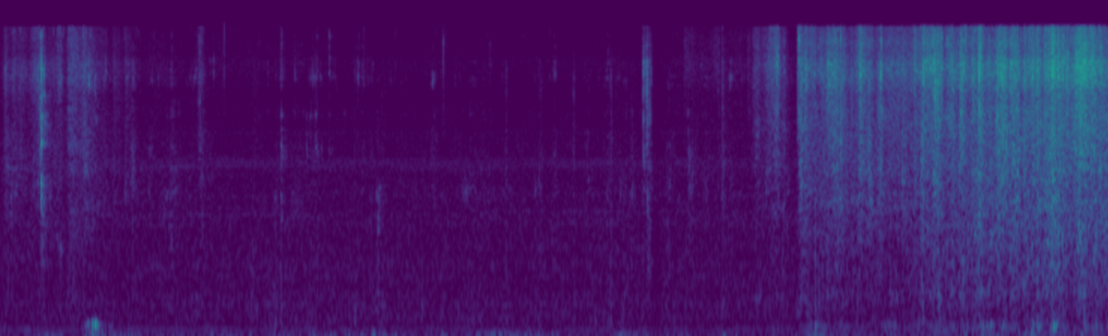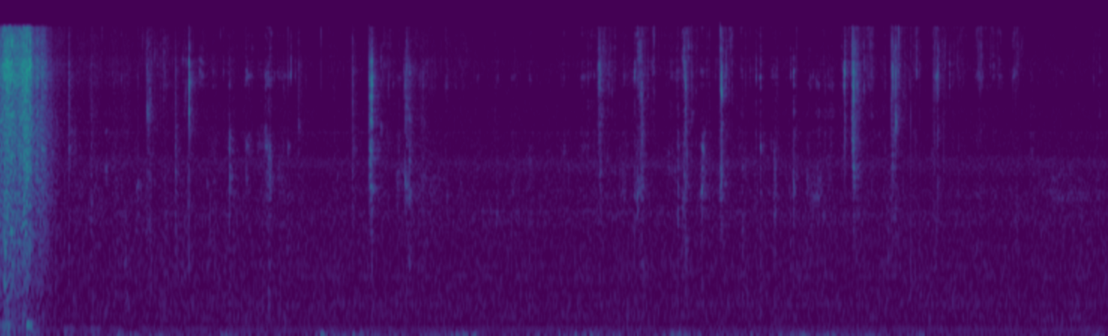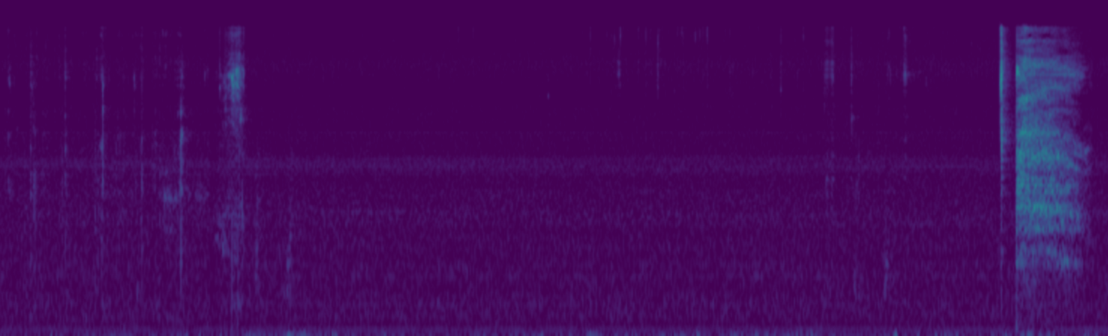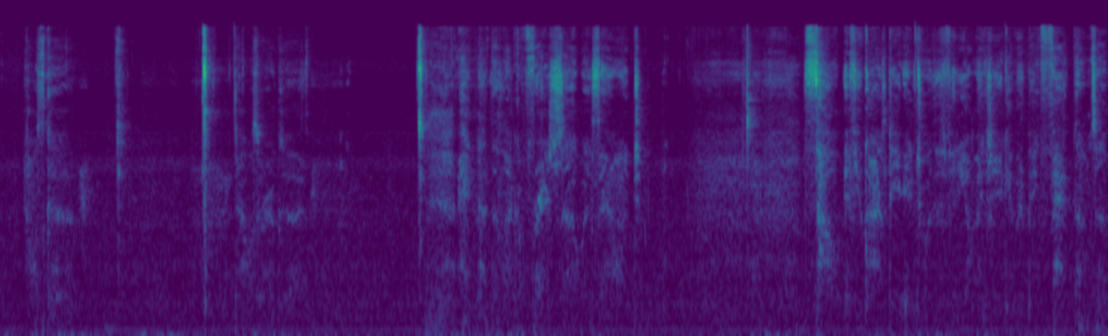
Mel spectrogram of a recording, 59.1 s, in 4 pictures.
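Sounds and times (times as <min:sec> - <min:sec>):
chewing sandwich: 0:00.1 - 0:13.5, 0:16.1 - 0:33.6, 0:39.9 - 0:41.9
paper wrapper crinkling: 0:10.0 - 0:15.8.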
